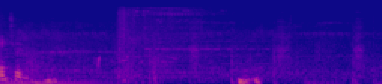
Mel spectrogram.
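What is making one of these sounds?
A blade slashes and thuds against a creature.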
